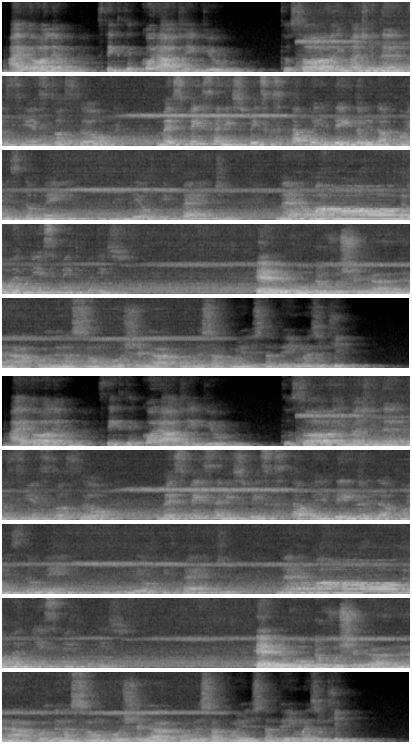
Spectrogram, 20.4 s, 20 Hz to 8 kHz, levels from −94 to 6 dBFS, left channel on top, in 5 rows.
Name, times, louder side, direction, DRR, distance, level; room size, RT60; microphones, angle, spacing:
voice 1, 0.1-0.7 1.0-2.3 2.8-5.3 5.6-10.5 10.9-13.5, left 2 dB, 45° left, 0 dB, 0.5 m, -26 dB
Cricket, 2.9-18.5, left 1 dB, 5° left, 0.7 m, -34 dB
voice 2, 14.7-19.7, right 1 dB, 85° right, -7 dB, 1.0 m, -24 dB
5.3 x 2.6 x 3.2 m, 0.82 s
head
